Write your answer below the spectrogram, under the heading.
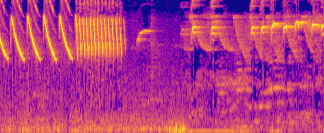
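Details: Canary mating song meant to stimulate breeding: rapid series of high whistled notes sweeping downward, then a dense buzzy trill, followed by a short whistle and a run of quick repeated chirps.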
